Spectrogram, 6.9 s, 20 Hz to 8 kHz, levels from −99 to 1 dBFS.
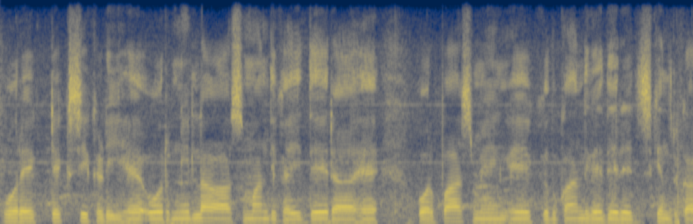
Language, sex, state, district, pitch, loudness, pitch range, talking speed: Hindi, male, Rajasthan, Bikaner, 120 Hz, -17 LUFS, 115-125 Hz, 210 wpm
